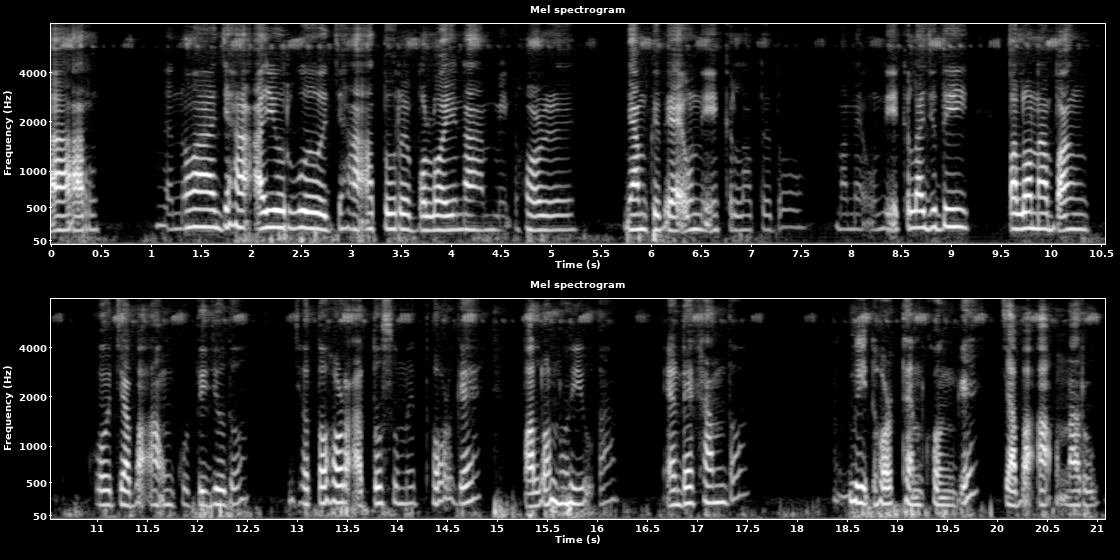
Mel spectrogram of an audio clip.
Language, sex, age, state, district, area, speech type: Santali, female, 30-45, West Bengal, Bankura, rural, spontaneous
